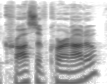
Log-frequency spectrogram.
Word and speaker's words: Cross of Coronado: unfortunately is the uh and sorry if i pronounce this wrong uh paul the cross of coronado that's correct that's cool oh this is very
